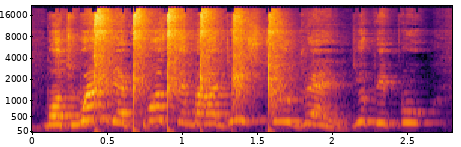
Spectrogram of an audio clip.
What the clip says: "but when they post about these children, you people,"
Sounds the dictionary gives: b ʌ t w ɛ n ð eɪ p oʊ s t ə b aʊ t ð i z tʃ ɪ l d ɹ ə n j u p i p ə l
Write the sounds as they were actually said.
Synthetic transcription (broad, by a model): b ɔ t w ɛ n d eɪ p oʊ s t ə b aʊ t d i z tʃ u d ɹ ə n j u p i p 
